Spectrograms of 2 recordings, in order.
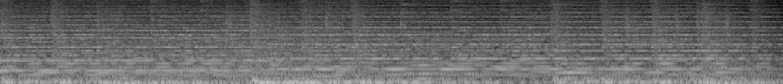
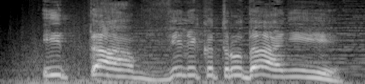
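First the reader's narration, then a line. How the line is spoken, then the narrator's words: Joyful shout. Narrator (Russian): Радостно закричал король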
